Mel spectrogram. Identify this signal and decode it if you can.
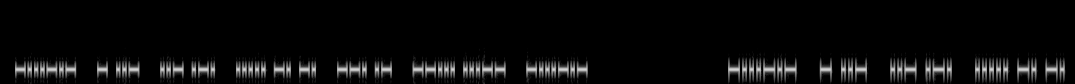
Morse code, heard as a keyed tone, about 33 wpm, 700 Hz. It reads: <BK> TU UR 5NN GA 73 <BK> <BK> TU UR 5NN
